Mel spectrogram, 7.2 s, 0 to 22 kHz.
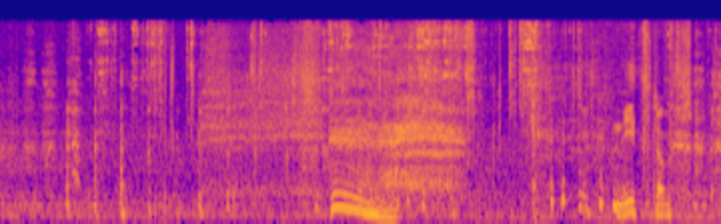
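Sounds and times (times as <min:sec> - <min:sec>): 
keys on a key ring jangling at a door lock: 0:00.9 - 0:06.6
speech: 0:03.3 - 0:04.4, 0:06.1 - 0:07.2
laughter: 0:05.3 - 0:07.2.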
